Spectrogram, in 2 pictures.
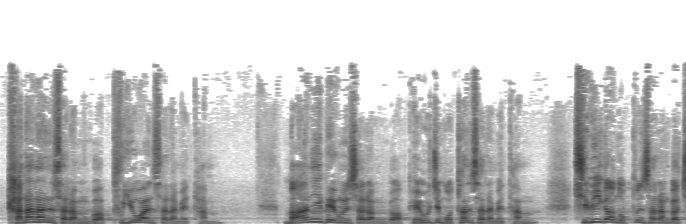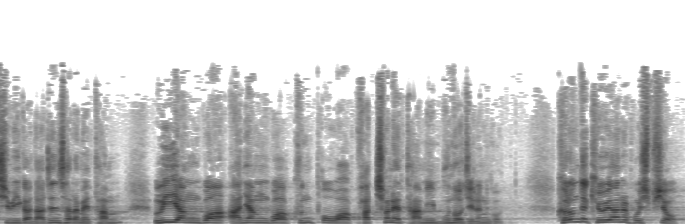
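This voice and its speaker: A man preaching a sermon with a high, ringing voice, his lines trailing off in the long echo of a church sanctuary. A pastor from the Chungcheong region, he keeps putting questions to his congregation and drives toward forceful climaxes. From South Korea, Chungcheong region. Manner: fires rhetorical questions at the congregation, rising to emphatic peaks. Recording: long reverb of a church hall.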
